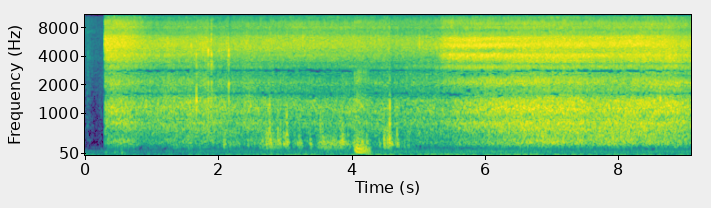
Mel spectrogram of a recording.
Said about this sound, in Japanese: これが新潟県の海の音かと思ったらですね、茅ヶ崎の海。 行ってないの、この子は。どっから拾ってきたんだ、この。 いや、茅ヶ崎の海で撮った動画を送ってくれました。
